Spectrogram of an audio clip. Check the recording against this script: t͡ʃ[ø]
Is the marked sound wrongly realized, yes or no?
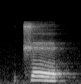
no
